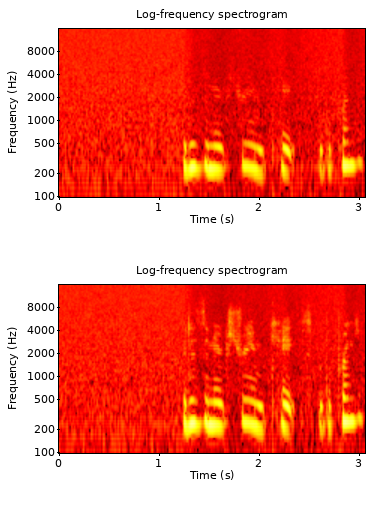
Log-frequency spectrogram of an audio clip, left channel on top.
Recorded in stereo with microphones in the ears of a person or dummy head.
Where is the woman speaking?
80° right.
